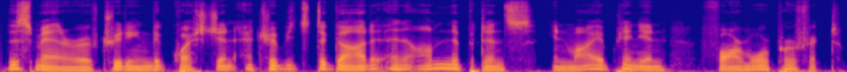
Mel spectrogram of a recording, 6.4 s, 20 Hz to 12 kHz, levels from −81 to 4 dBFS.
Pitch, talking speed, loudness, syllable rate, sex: 110 Hz, 160 wpm, -19 LUFS, 5.0 syllables/s, male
